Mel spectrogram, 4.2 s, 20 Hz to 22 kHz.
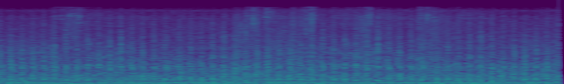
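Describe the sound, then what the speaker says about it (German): A helicopter in the video game Fallout 3, a continuous rapid rotor thumping that stays steady and fairly prominent throughout, with faint gunfire-like bursts mixed in and no talking. "Und ich höre offensichtlich einen Helikopter."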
